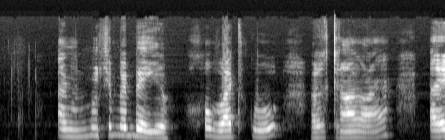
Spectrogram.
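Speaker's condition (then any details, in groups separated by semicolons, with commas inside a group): Cerebral palsy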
